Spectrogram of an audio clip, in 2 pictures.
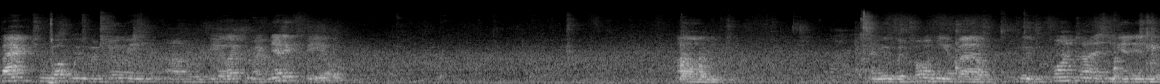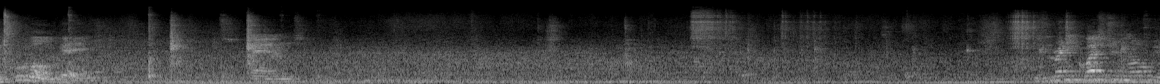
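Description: An elderly man lectures calmly in a room with a slight echo.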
